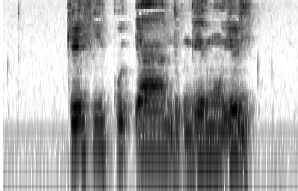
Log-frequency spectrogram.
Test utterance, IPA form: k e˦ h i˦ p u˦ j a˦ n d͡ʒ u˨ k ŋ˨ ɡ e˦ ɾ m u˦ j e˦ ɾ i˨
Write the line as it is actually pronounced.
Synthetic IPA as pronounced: k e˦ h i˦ k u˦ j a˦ n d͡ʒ u˨ k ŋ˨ ɡ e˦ ɾ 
